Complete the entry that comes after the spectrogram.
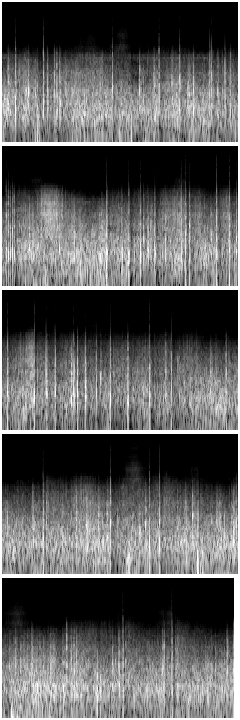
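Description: Many fireworks going off at once across a town: a continuous crackle of firecrackers and rocket bursts, with frequent sharper bangs standing out.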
